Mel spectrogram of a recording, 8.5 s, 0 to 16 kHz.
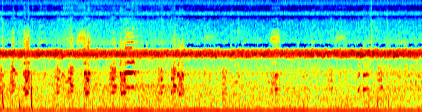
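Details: Canada geese in a soggy New Hampshire meadow at dusk on May 3, 2020, giving scattered nasal honks in irregular bursts, several in the first three seconds, over a steady high insect-like drone and faint background noise.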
